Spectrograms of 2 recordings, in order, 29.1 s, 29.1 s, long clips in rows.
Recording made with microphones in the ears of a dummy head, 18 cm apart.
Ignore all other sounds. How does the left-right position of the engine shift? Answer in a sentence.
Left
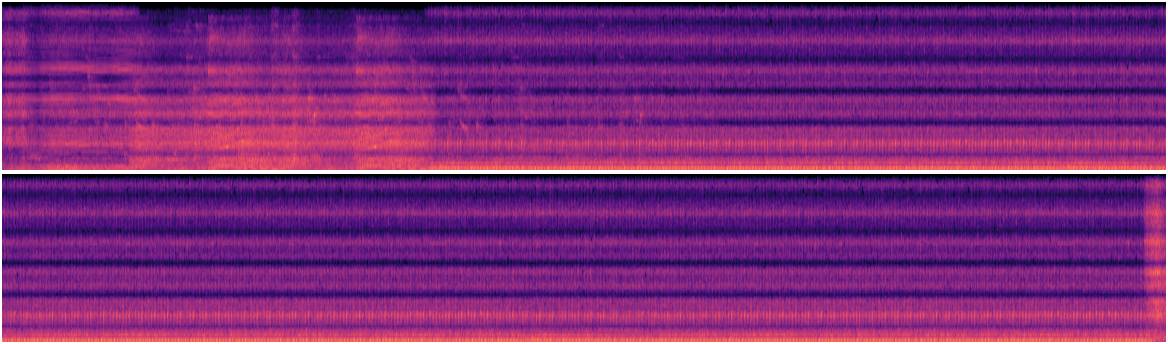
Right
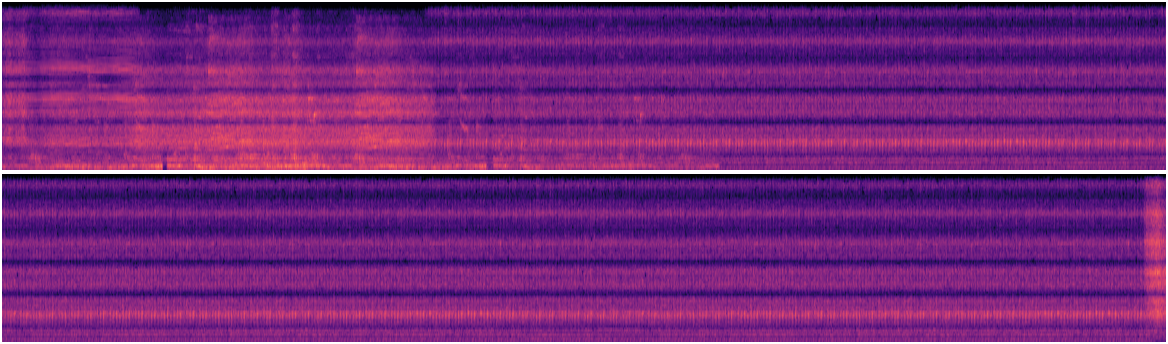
You can hear the engine stay in one place.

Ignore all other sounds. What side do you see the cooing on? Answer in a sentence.
In this clip you hear the cooing on the right.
